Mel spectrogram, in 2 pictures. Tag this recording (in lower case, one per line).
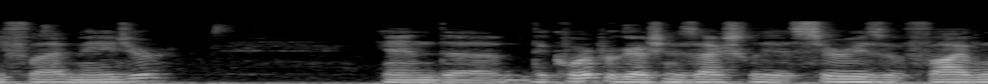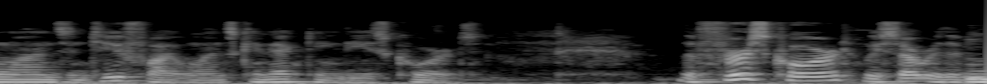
speech
music
guitar
musical instrument
plucked string instrument
strum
